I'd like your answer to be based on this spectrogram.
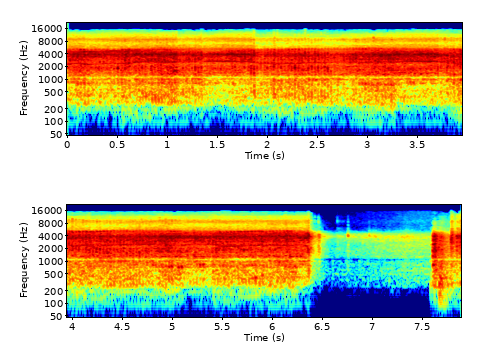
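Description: A power drill whines steadily and close up for about six seconds, then stops abruptly, followed by a brief quiet and a short final burst.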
